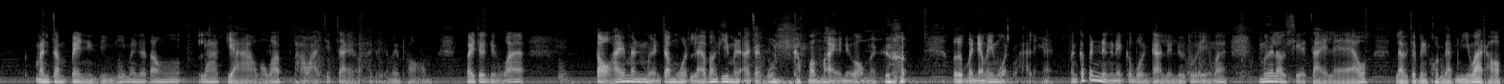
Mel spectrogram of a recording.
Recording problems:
electrical hum; noticeable; throughout; 50 Hz, 20 dB below the speech

